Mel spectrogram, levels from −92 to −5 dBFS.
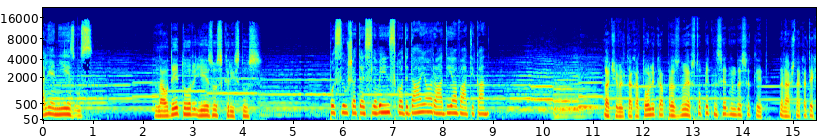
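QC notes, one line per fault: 0.63–0.69 s and 5.16–5.23 s, one channel drops out: the sound briefly sinks by about 6 dB for roughly 70 ms each time, then snaps back to full level. The dips are abrupt, not faded, which makes them read as short holes rather than level riding. The likely cause is one stereo channel cutting out. Once the channels are summed to mono, material shared by both loses half its contribution, and anything carried only in the missing side vanishes.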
